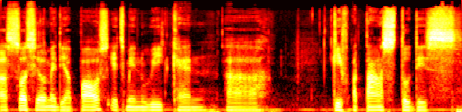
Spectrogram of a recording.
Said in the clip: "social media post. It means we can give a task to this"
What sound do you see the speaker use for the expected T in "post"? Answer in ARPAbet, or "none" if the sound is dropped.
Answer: none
